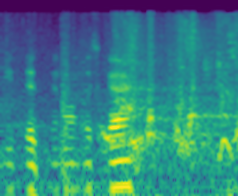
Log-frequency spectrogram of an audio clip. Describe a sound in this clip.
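A chain whip lashes through the air.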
